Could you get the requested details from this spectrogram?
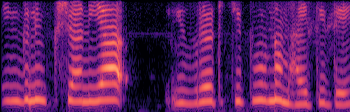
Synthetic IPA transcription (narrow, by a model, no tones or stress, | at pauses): iŋɡnikʂəɳja | iʋɾeʈt͡ɕipuɾɳəm̤ajt̪it̪e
